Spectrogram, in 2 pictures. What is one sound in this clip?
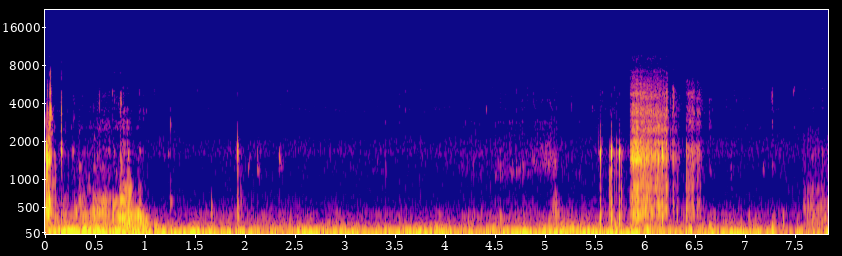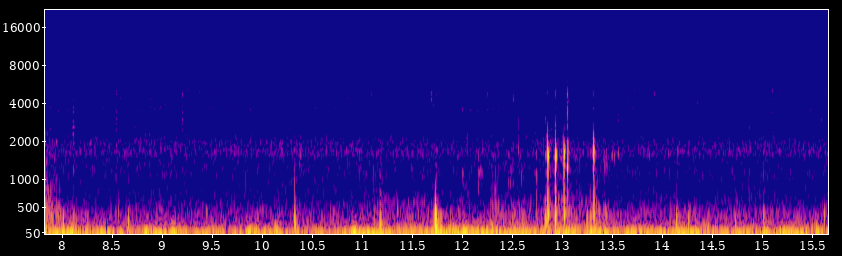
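A muffled underwater rumble goes on with soft knocks.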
